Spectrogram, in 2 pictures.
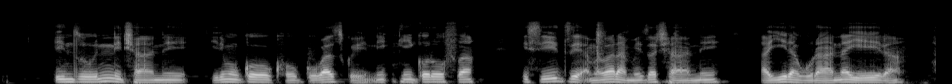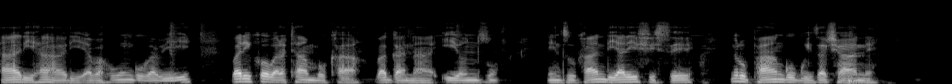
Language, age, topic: Rundi, 18-24, education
